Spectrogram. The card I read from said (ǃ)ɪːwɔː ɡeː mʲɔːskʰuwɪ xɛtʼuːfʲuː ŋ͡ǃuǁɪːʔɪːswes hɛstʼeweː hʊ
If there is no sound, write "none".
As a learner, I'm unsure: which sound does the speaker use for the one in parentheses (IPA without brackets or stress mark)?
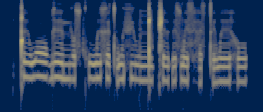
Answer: ǃ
